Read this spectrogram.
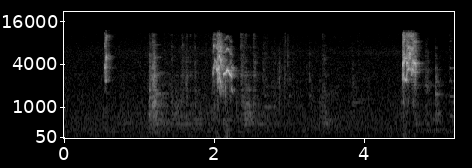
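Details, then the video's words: Pet rosy-faced lovebirds calling fairly often that day give scattered high chirps of mixed loudness. Some are single shrill notes and others are softer twitters, with short gaps between them. "Lovebird Chirping Sounds"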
